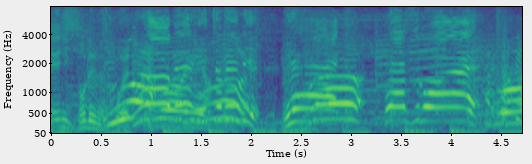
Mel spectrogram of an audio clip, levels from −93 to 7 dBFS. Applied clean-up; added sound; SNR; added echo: none; none; none; none.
